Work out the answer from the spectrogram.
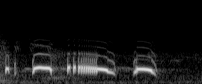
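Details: Close spotted dove phrase of four parts, a short note, a full steady coo, a long rolling coo sliding downward, and a final bowed coo, delivered quickly in about one and a half seconds.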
